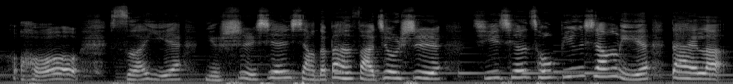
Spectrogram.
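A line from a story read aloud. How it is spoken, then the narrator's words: Laughing. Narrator (Chinese): 他笑着说道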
